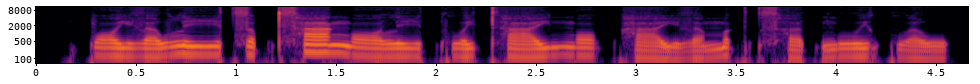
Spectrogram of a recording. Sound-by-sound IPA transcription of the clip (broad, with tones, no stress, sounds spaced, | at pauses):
p ɔː˨ j l ɐ˨˥ w l iː˧ t͡s ɐ˧ p̚ t͡sʰ aː˥ ŋ ɔː˨ l iː˨ t̚ kʷ ɐ˨˥ j t̪ʰ aː˨˥ j ŋ ɔː˧ k̚ h aː˨˩ j l ɐ˨˥ m ɐ˥ k̚ t͡sʰ ɐ˨ t̚ ŋ uː˧ j kʷ ɐ˨ w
